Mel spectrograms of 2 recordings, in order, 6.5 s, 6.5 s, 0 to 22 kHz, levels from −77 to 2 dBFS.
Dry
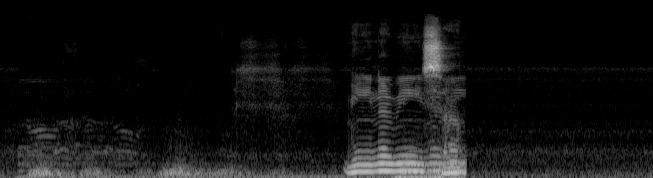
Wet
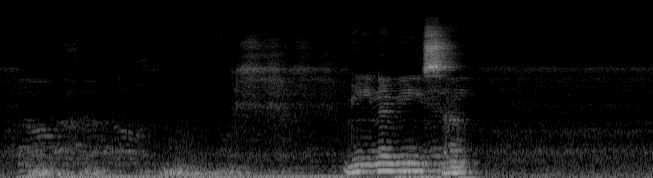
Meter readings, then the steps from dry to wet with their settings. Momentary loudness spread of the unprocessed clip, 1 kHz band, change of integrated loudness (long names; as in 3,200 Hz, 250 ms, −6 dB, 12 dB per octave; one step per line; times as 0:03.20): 23 LU, −6.0 dB, −13.5 dB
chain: downward compressor 2 to 1, threshold −37 dBFS, peak gain reduction 13.5 dB
four-comb reverb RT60 0.46 s, combs from 28 ms, DRR 4 dB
